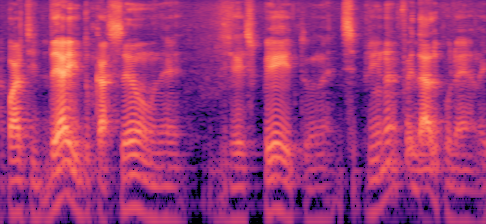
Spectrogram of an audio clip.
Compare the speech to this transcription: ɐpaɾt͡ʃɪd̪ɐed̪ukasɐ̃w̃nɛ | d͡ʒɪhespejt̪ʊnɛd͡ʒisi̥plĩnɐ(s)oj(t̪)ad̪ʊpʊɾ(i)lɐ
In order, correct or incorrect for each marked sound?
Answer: incorrect, incorrect, incorrect

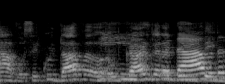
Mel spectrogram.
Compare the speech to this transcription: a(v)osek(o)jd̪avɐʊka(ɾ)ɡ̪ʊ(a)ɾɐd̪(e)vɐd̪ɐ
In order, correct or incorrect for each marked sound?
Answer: correct, incorrect, correct, incorrect, incorrect

